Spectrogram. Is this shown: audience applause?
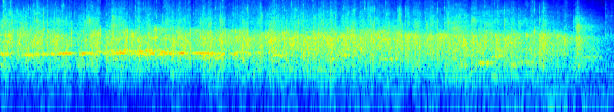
yes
